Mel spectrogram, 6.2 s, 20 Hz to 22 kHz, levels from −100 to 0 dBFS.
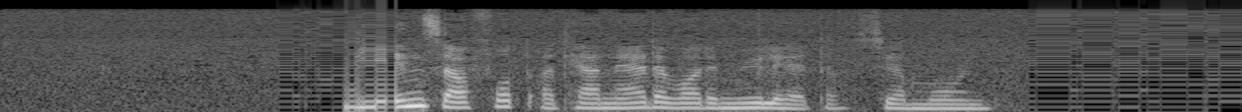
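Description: Robotic sound from repeated short buffers affects this speech twice, from 1.39 to 1.98 s and from 5.15 s to the end of the clip at 6.21 s. In both stretches the voice turns into a rigid metallic buzz fixed at 200 Hz that only roughly tracks the talking. Essentially none of the real audio gets through. The likely cause is new audio arriving too seldom, so playback keeps looping the last fragment, and a 200 Hz buzz fits a repeated slice of about 5 ms. Low bit depth with dither runs through the whole recording as a steady, even hiss with no distortion, sitting about 20 dB below the speech. This points to a signal rounded to roughly 6 bits, with dither added first so that the rounding error becomes uniform white noise rather than grit tied to the signal. Throughout the clip, two different flavours of coding artefact are layered on top of each other. That combination likely comes from transcoding between lossy codecs, consistent with a low-rate HE-AAC stage around 24 kbit/s followed by Opus around 48 kbit/s. 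The second encoder wastes bits reproducing the first one's damage and adds its own, while the lowest bandwidth limit in the chain carries through to the final file.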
